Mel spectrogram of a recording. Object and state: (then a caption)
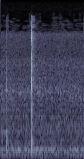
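Hollow-sounding baked sourdough loaf. A freshly baked sourdough sandwich bread loaf, baked in a pan set on a stone pan, is tapped twice, giving two short, dull, hollow knocks over a steady low background hum. The hollow sound shows the bread is done.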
